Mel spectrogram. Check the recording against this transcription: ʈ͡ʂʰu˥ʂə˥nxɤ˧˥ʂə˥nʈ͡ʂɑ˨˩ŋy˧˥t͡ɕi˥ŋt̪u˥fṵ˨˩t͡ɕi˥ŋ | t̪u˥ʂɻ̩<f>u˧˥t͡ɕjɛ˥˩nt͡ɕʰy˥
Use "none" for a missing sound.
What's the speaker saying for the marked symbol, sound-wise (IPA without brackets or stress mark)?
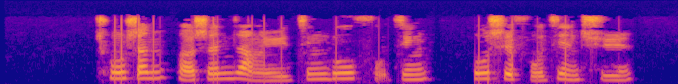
f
